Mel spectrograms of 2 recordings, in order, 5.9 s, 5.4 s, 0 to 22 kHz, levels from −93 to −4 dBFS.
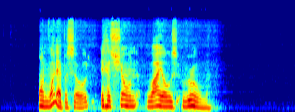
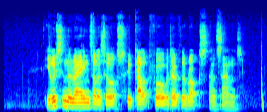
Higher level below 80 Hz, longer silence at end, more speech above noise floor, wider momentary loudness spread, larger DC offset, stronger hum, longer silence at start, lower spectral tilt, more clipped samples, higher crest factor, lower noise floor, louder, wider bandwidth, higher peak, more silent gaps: first, -56 dBFS vs -82 dBFS; first, 1.7 s vs 0.55 s; first, 63 dB vs 35 dB; second, 9 LU vs 13 LU; neither; neither; second, 0.8 s vs 0.95 s; first, -5.5 dB/octave vs -3.5 dB/octave; neither; second, 16 dB vs 22 dB; first, -82 dBFS vs -68 dBFS; first, -20 LUFS vs -33 LUFS; second, 12 kHz vs 15.5 kHz; first, -4 dBFS vs -12 dBFS; neither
